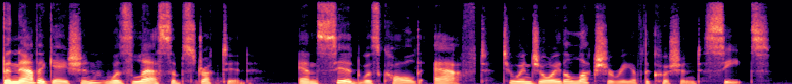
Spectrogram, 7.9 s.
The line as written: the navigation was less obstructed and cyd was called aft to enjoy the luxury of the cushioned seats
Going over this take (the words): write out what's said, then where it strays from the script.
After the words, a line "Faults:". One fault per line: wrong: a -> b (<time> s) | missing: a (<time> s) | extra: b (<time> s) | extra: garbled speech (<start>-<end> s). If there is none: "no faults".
the navigation was less obstructed and cyd was called aft to enjoy the luxury of the cushioned seats
Faults:
no faults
